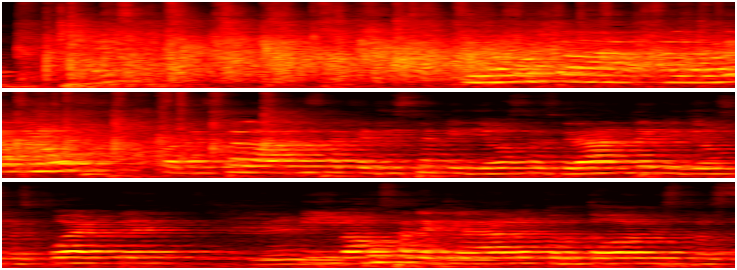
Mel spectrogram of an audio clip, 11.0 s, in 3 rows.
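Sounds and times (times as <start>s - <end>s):
audience applause: 0.0s - 4.8s
speech: 4.6s - 10.9s.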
